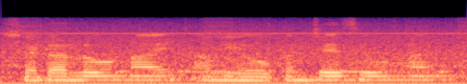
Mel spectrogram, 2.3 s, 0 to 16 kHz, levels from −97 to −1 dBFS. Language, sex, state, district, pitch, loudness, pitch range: Telugu, male, Telangana, Mahabubabad, 130 Hz, -14 LUFS, 125-130 Hz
